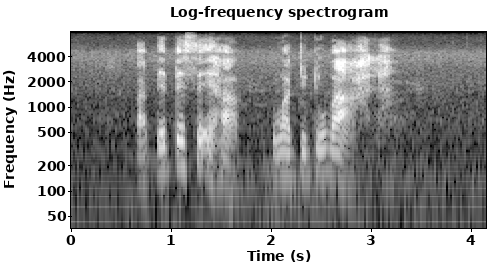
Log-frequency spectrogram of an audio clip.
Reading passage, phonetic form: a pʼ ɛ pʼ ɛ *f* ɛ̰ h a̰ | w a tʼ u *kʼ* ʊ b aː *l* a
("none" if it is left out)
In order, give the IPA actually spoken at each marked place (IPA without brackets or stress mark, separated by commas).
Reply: s, tʼ, l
